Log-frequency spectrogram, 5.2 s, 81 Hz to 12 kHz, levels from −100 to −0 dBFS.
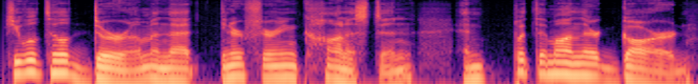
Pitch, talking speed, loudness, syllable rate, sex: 115 Hz, 160 wpm, -19 LUFS, 4.4 syllables/s, male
